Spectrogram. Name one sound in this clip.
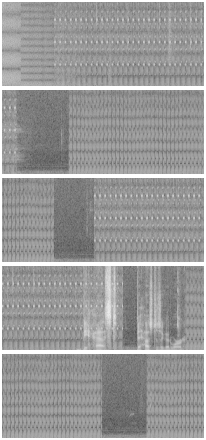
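Fast electronic blips tick steadily as dialogue text scrolls.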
